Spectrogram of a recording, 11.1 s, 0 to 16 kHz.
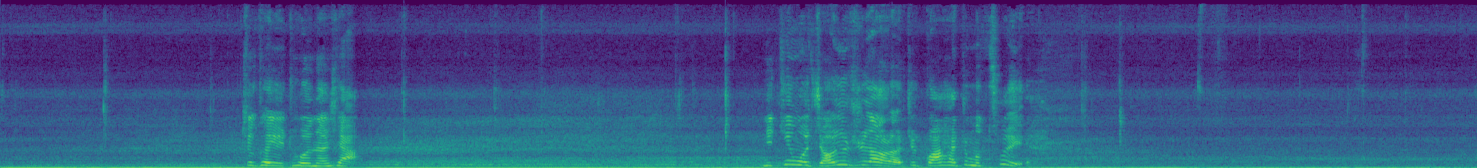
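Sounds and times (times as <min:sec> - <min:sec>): low machine hum: 0:00.0 - 0:11.0
woman speaking: 0:01.8 - 0:02.8, 0:05.7 - 0:08.3.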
